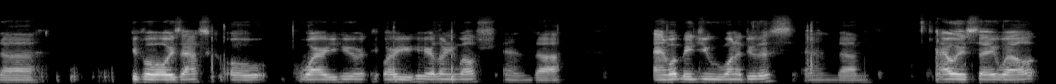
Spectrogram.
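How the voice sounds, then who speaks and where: A man's voice: medium pitch, a bit bright, dry recording, rough recording. A young man from Michigan, a student, giving a casual, rambling message full of ums and uhs. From Michigan, USA. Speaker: Welsh language student.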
